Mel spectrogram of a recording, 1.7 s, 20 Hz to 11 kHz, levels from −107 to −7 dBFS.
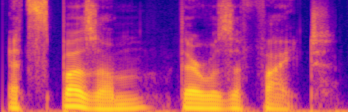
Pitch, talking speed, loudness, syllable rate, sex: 95 Hz, 205 wpm, -19 LUFS, 5.2 syllables/s, male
